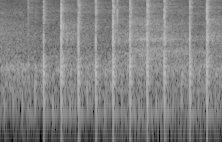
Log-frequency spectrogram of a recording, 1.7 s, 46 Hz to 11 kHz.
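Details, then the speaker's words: Stuart Turner P5M 2-stroke single-cylinder inboard boat motor running after first start, quite smoky: even, crisp pops about eight per second with steady spacing and no misses; normal idle. "It's quite smoky, but it is a two stroke. But listen to that. That is really rather lovely."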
